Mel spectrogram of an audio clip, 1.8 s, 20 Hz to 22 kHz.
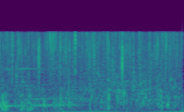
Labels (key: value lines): label: biophony
recorder: SoundTrap 300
